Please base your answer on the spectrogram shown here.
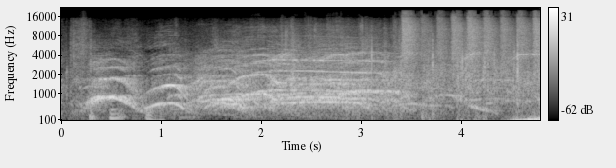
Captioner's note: laughter; cheers and applause; sultry music plays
